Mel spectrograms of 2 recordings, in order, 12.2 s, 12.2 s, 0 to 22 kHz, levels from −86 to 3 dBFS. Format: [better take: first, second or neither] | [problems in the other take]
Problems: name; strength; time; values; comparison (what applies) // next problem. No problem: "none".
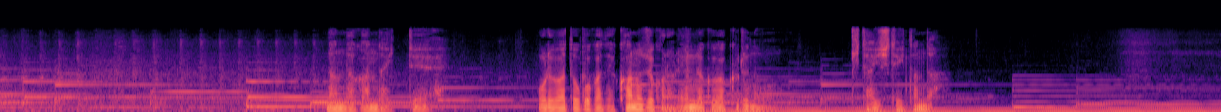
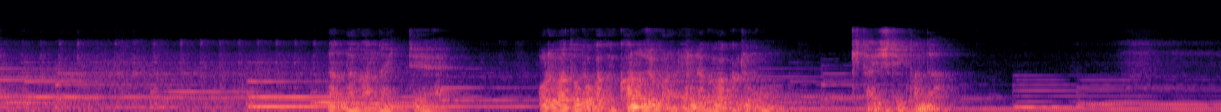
first | room echo; dies away in 0.9 s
